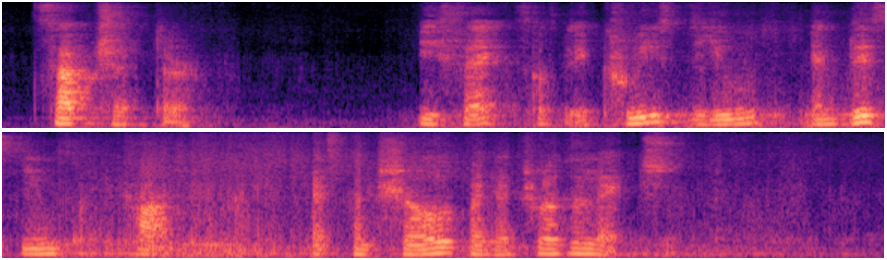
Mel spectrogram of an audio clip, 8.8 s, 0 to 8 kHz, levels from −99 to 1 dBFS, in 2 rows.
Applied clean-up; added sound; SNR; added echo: neural separator model SepFormer DNS4.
